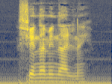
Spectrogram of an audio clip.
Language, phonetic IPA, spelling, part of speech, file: Russian, [fʲɪnəmʲɪˈnalʲnɨj], феноменальный, adjective, Ru-феноменальный.ogg
- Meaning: phenomenal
